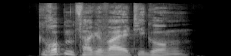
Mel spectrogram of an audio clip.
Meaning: gang rape
- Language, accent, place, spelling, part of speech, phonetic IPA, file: German, Germany, Berlin, Gruppenvergewaltigung, noun, [ˈɡʁʊpn̩fɛɐ̯ɡəˌvaltɪɡʊŋ], De-Gruppenvergewaltigung.ogg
